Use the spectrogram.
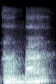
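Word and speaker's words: आंबा: Na verdade, pela grafia, a gente tem aqui um A nasal, né? Mas na pronúncia a gente tem realmente o M, e aí o A acaba se nasalizando, tá?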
